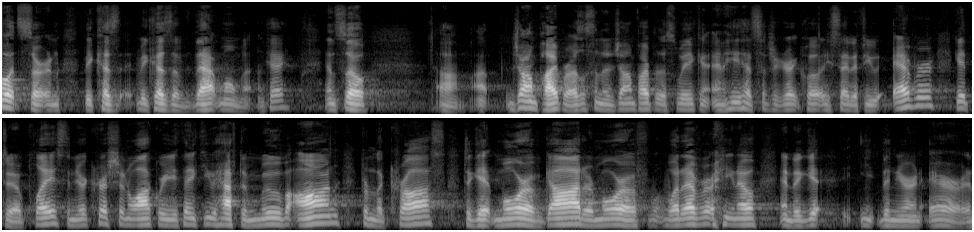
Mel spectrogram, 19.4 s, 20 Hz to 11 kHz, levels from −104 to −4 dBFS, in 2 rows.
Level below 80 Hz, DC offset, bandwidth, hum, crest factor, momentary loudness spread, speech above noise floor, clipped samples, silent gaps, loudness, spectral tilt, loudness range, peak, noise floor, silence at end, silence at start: under -90 dBFS; under 0.1%; 10 kHz; none; 22 dB; 18 LU; 34 dB; under 0.1%; none; -36 LUFS; -6.5 dB/octave; 8 LU; -14 dBFS; -71 dBFS; 0 s; 0 s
